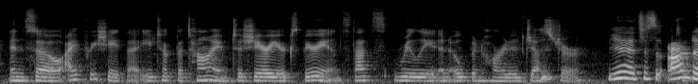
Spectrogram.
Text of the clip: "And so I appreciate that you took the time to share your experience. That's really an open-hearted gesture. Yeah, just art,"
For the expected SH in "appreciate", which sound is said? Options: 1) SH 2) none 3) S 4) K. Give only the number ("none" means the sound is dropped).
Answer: 1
